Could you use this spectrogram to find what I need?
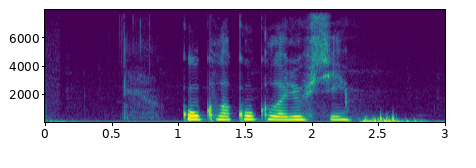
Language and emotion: Russian, neutral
